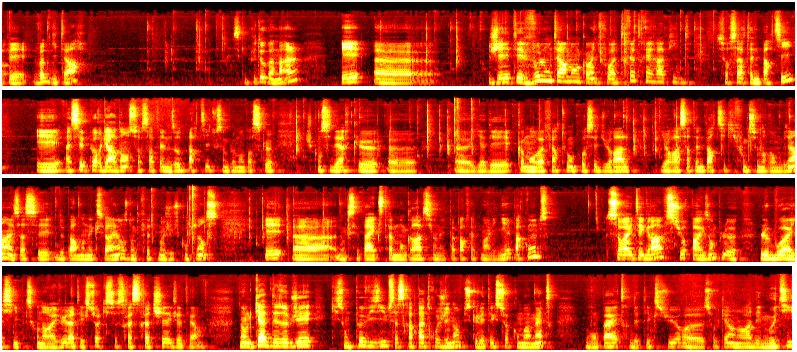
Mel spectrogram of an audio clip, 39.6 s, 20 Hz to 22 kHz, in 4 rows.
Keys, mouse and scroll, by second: 1.9 scroll up 1, 6.2 scroll down 2, 6.5-7.9 middle drag, 7.6 scroll up 1, 7.9-8.5 shift+right drag, 8.5-14.3 shift+middle drag, 14.3 click, 14.6 Tab, 15.0 scroll up 1, 15.2 a, 15.6 ctrl+space, 16.2 a, 16.6 s, 17.8 Tab, 18.1 shift+middle click, 18.4 scroll up 1, 18.7 Tab, 19.2 s, 19.8 Tab, 20.2 scroll down 1, 20.5 middle click, 22.2 ctrl+space, 22.2-39.6 middle drag, 22.9 alt+a, 23.2 scroll down 1, 32.2 scroll up 1.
